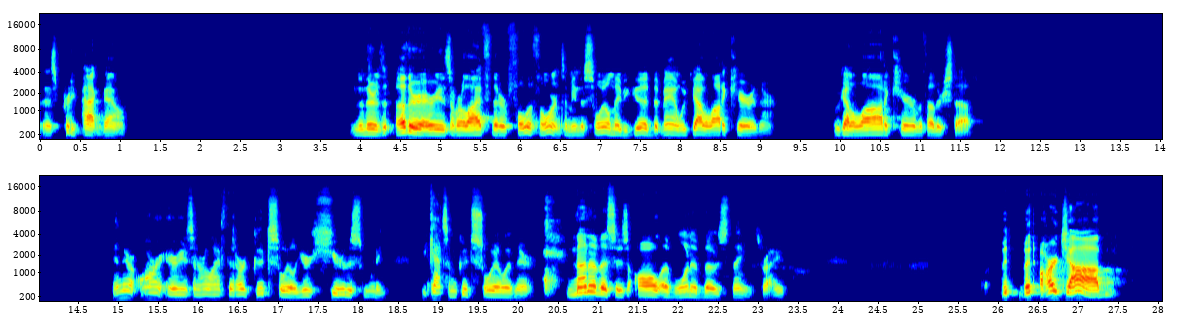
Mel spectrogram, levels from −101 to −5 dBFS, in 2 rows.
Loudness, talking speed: -33 LUFS, 170 wpm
